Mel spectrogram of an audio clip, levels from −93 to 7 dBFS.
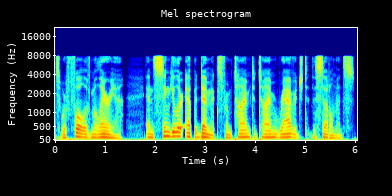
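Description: No technical faults can be heard anywhere in this recording. Nothing in the speech calls for a time or a value to point to.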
